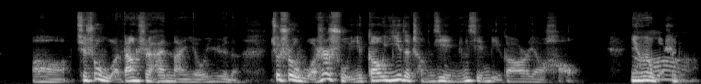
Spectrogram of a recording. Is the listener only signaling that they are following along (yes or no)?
yes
